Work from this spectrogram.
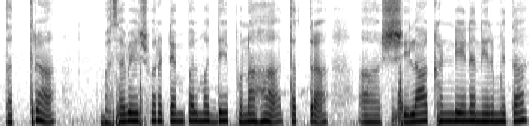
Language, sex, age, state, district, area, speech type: Sanskrit, male, 18-30, Karnataka, Vijayanagara, rural, spontaneous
